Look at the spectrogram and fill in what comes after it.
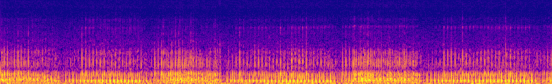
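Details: Domestic cat giving a relaxing purr, close low buzzing rumble pulsing in breath-length phases under a second long, continuous and even.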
